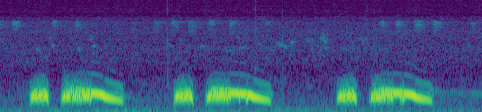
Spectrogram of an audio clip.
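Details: Energetic spotted dove calling for luring wild birds: three rapid coo phrases about a second apart, each a short hoot followed by a long, smoothly falling one, with faint high bird chirps behind.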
